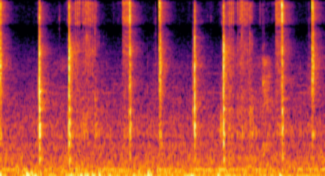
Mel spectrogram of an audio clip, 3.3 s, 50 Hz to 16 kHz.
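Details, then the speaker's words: Yashica Electro 35 GSN film camera after repair of a stiffened shutter and film-advance lever, test roll: crisp, irregular clicks from winding and firing, no grinding or catching. The soft release must be pressed fully down. Normal film advance and shutter operation. "จังหวะกดเนื่องจากมันเป็นลิปสเตอร์เนอะมันก็จะนิ่มหน่อยนะครับ"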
